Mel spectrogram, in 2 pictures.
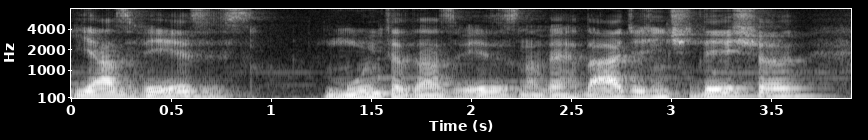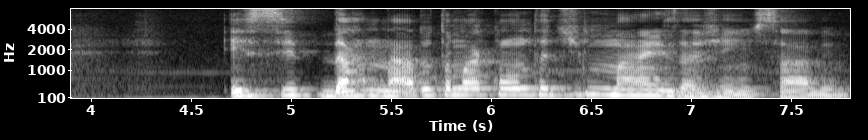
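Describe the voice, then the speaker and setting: Audible room echo surrounds a man's somewhat breathy voice, medium in pitch, with very wide pitch swings. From Minas Gerais interior, Brazil. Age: 20s. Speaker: podcaster. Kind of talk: personal monologue. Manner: casual, conversational.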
